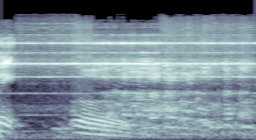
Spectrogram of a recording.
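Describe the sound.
A timer bell rings continuously with steady, high, shimmering tones for the whole stretch, while a man's voice talks underneath it.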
